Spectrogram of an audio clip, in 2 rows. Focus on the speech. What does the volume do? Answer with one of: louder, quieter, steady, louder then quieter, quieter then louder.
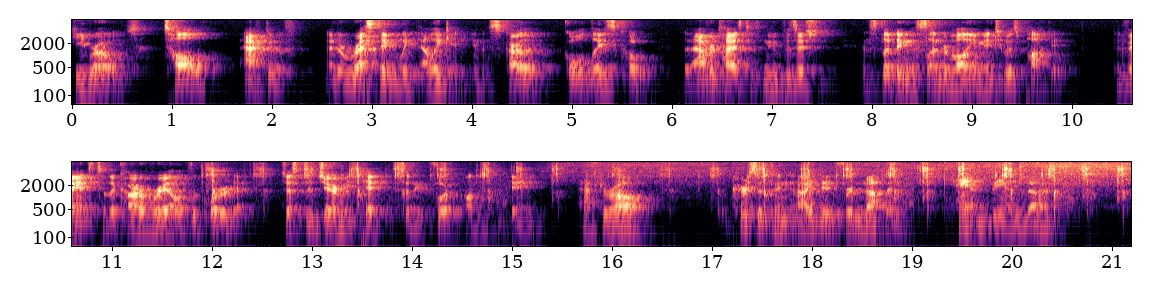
steady.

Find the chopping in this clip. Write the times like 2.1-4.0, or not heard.
11.8-21.1.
